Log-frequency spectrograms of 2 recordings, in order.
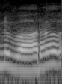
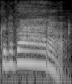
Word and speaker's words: Nevada: I'm not sure which time, but he went to Nevada and he was like, "You guys pronounce it differently. You're pronouncing it wrong. It should be Nevada. Everybody knows that."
